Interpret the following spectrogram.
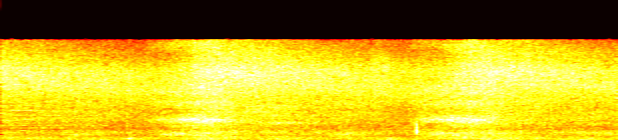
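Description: Steady rushing noise, swelling softly about every two and a half seconds, with one brief high tone about four seconds in.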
